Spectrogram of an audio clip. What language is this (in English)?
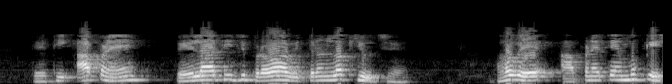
Gujarati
